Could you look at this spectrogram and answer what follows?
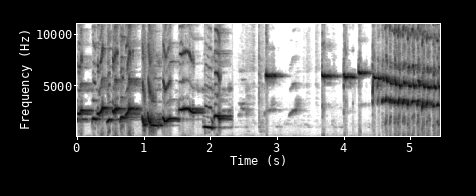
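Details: Murai batu (white-rumped shama) singing to provoke and excite: mixed whistles and chatters, a brief quiet gap, a few clear high piping notes, then a dense high buzzing trill.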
